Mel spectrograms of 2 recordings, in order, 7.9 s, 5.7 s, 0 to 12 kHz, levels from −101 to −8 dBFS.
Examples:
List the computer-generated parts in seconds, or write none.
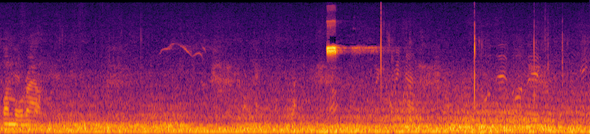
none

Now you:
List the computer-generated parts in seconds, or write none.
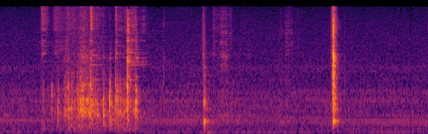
1.6-2.2 (vocoder, BigVGAN v2)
